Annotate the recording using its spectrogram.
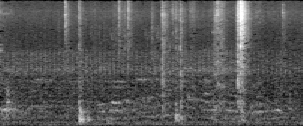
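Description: A few sharp clicks and knocks, about a second apart, from a multimeter and its test leads being handled on a workbench.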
